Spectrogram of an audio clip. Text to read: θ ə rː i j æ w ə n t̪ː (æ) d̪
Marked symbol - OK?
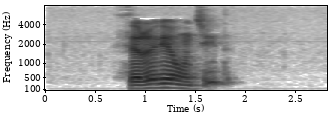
no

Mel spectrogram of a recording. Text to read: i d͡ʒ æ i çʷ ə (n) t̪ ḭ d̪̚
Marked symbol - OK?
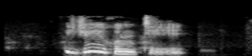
yes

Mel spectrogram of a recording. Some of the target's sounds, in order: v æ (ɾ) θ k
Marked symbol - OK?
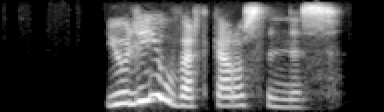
yes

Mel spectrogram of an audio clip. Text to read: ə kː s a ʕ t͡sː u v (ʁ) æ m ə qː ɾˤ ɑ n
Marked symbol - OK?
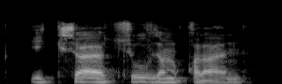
no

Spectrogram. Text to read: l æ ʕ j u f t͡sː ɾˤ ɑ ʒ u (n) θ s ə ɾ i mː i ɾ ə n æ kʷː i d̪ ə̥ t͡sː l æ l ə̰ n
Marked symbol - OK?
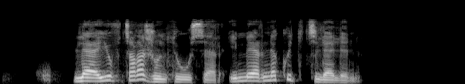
yes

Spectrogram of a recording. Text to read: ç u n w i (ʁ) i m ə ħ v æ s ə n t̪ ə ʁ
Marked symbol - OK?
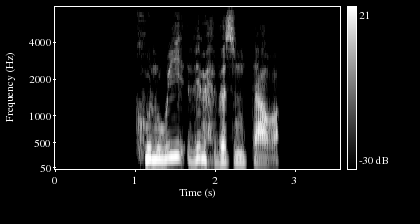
no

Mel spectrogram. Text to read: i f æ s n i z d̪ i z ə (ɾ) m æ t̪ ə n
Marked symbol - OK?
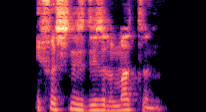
no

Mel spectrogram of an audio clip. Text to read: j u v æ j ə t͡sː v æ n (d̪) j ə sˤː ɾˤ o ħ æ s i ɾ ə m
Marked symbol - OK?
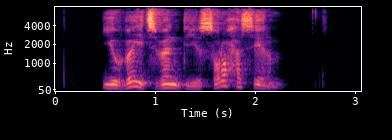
yes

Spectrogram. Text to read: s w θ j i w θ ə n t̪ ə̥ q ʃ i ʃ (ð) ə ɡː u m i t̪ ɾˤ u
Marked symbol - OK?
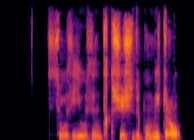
yes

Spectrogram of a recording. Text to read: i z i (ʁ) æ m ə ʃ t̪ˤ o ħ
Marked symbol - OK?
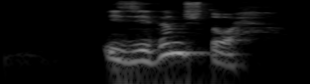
no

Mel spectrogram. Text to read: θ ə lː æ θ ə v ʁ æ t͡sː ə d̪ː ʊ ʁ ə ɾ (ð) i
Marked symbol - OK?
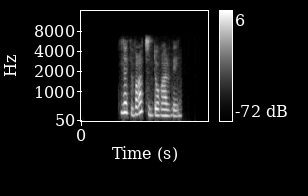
yes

